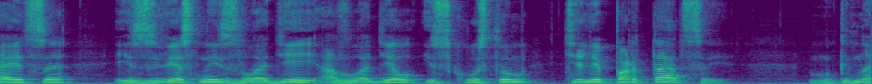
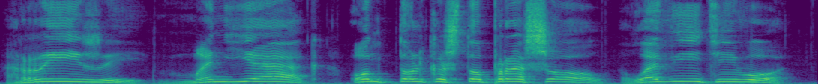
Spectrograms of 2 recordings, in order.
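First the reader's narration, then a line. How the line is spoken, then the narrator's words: Shouting. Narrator (Russian): кричала она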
